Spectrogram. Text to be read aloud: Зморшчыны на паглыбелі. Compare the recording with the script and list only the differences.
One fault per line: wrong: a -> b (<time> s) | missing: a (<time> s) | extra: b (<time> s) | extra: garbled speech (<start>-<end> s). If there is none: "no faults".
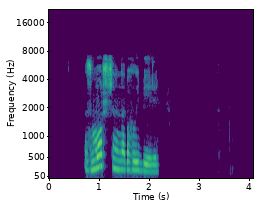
no faults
